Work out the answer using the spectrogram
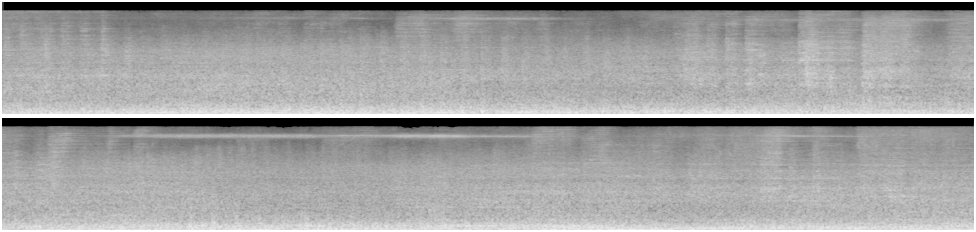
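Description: BNSF intermodal freight train of loaded double-stack and trailer cars rolling past close by, a steady rumble of steel wheels on rail with some clatter about eight seconds in. A thin, high wheel squeal rings for a few seconds around the middle.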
